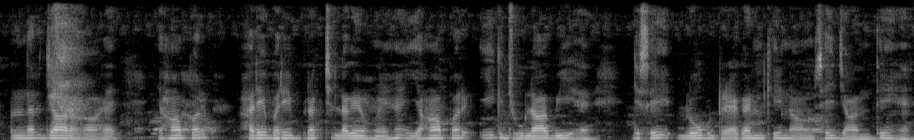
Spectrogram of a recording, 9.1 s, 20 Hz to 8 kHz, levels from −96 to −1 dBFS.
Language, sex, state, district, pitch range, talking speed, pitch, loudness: Hindi, male, Maharashtra, Nagpur, 140-155 Hz, 155 wpm, 145 Hz, -35 LUFS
